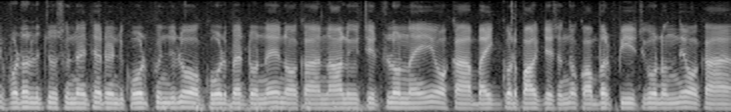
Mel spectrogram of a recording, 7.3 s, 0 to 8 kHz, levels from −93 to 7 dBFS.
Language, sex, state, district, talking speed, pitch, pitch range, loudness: Telugu, male, Andhra Pradesh, Visakhapatnam, 215 wpm, 125 Hz, 120-130 Hz, -17 LUFS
